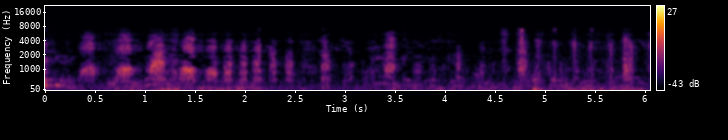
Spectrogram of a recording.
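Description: Muscovy duck making a run of short, soft breathy sounds, irregularly spaced, with a quick cluster of light clicks near the end.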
